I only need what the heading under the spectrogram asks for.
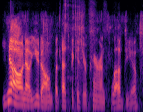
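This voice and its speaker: A man with a Southern accent chatting casually as a podcast co-host, animated, with lots of fillers and a soothing voice. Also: mid-range voice, normal speed. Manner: animated, many fillers, loud-soft swings. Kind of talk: casual chat. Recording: muffled lo-fi with faint hiss.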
